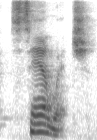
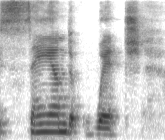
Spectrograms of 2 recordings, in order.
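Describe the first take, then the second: First: The 'd' sound disappears entirely. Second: The 'd' sound is clearly pronounced. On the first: The speaker calls it right. "that D just kind of disappears. So we say it like sandwich" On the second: The speaker calls it wrong. "We don't really say sandwich"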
